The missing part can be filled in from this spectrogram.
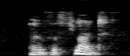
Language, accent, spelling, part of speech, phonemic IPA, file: English, Southern England, overflood, verb / noun, /ˌəʊvə(ɹ)ˈflʌd/, LL-Q1860 (eng)-overflood.wav
- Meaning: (verb) 1. To flood 2. To flood or fill completely; to overflow; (noun) A flood; an excess or superabundance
